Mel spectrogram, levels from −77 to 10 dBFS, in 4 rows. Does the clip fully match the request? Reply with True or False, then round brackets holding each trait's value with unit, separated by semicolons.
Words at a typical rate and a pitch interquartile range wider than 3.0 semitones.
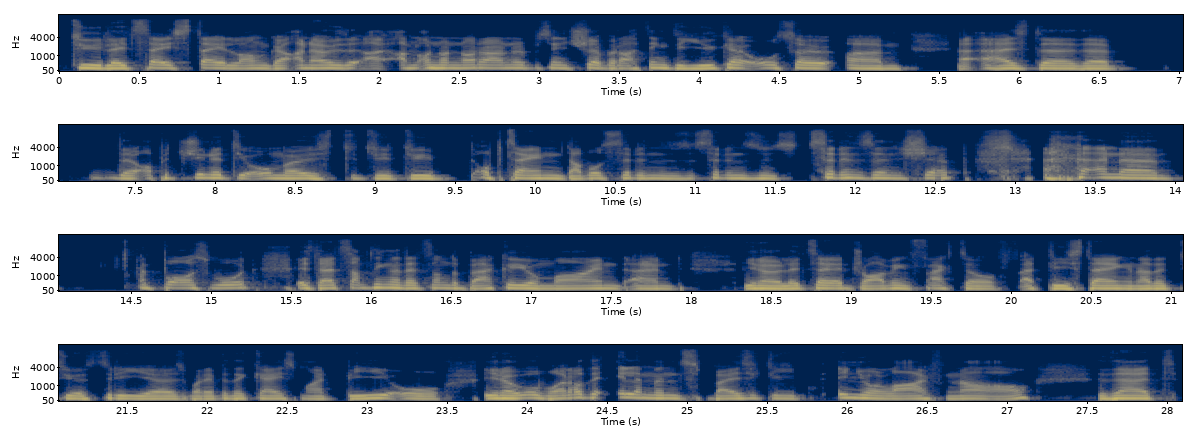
False (175 wpm; 2.7 semitones)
